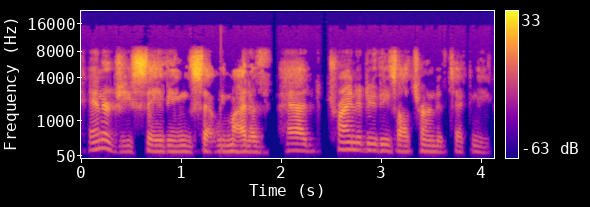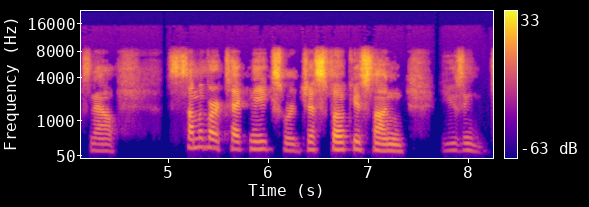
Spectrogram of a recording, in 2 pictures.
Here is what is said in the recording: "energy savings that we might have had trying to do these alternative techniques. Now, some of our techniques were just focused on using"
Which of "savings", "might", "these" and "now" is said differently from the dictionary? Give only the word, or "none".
none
